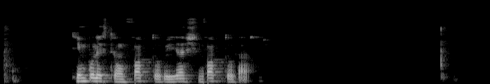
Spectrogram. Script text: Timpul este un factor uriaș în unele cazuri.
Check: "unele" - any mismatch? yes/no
yes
